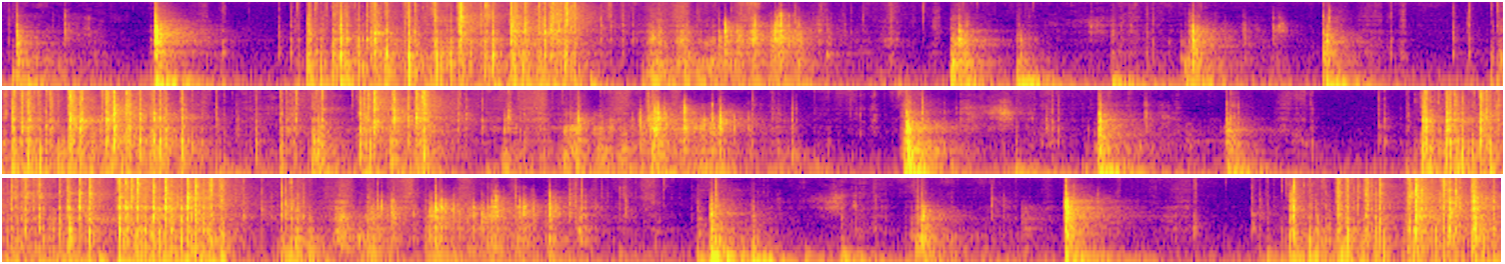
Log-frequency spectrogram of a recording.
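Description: Playing cards riffle and flutter as they are shuffled by hand.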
